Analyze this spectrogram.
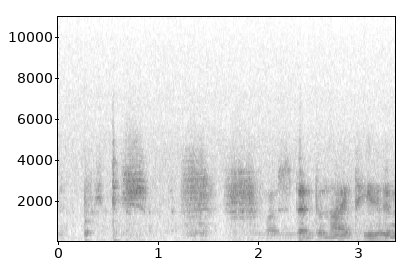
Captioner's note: blowing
